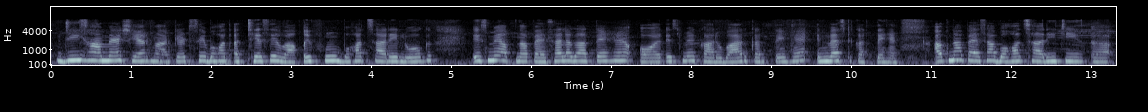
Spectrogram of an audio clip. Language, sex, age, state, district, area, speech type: Urdu, female, 30-45, Uttar Pradesh, Lucknow, rural, spontaneous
